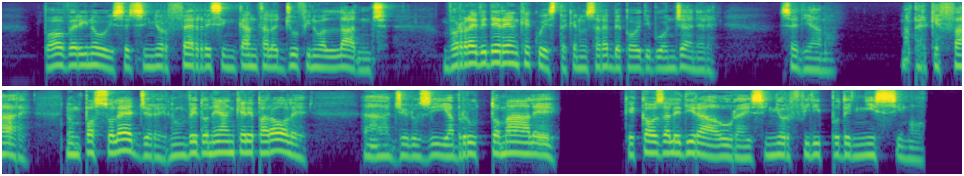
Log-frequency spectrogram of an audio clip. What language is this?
Italian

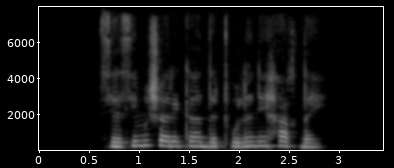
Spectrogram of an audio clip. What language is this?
Pashto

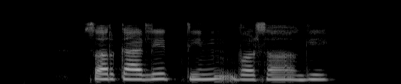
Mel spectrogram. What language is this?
Nepali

